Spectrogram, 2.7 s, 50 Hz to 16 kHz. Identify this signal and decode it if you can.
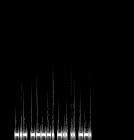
Morse code, heard as a keyed tone, about 47 wpm, 700 Hz. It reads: K9DIG
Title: USA Call Signs - 5 Characters - Repeated 3x - 45wpm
